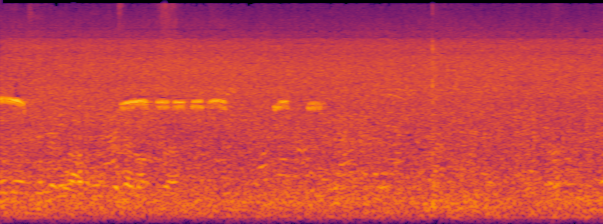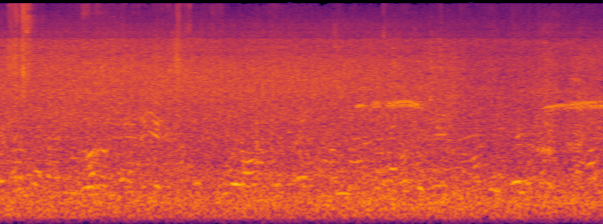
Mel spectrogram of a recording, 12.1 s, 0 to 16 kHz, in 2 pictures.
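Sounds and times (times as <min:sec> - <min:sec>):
faint distant voices: 0:00.0 - 0:12.0
river rushing: 0:00.0 - 0:12.0.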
